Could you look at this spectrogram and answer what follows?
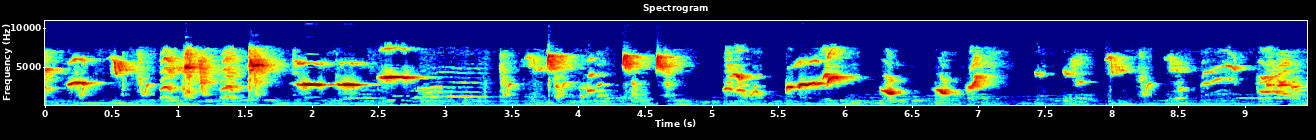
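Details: Oriental magpie-robin in energetic song, short varied notes, sharp whistles and scratchy chirps, delivered about three per second with irregular gaps. Played as tutor song for songbirds.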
